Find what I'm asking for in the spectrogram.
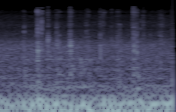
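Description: Quick, irregular clicks of someone typing on a computer keyboard, a soft patter of keystrokes over a low background hum, with no talking.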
